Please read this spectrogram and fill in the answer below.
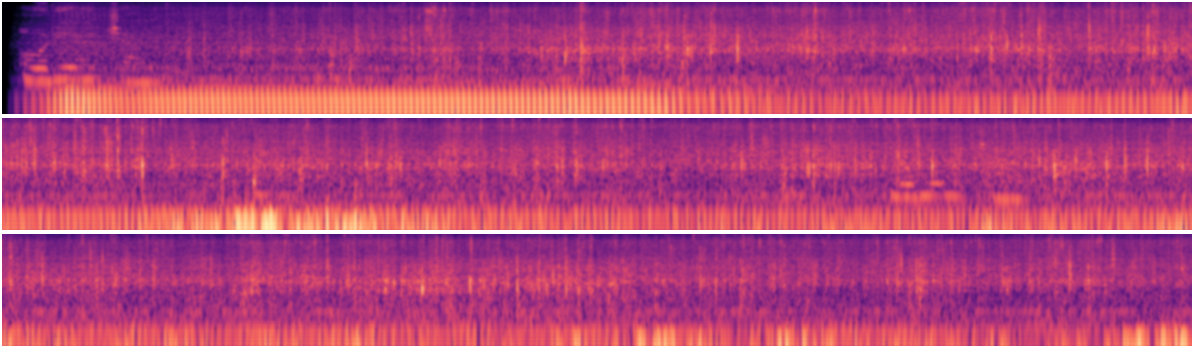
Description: car driving on gravel

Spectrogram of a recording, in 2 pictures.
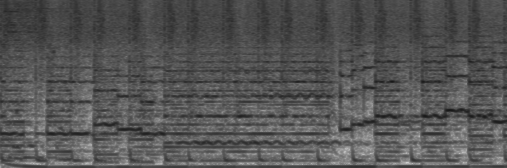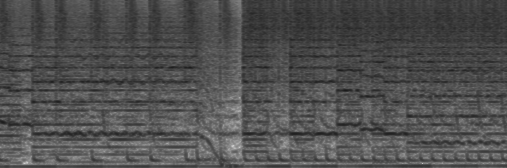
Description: club dance

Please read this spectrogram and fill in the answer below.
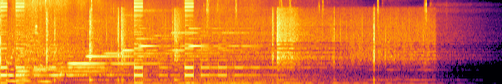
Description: digital wave logo

